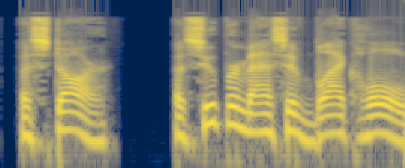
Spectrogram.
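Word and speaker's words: Sagittarius A*: At its very heart lies Sagittarius A, pronounced a star, a super massive black hole with a mass over 4 million times that of our sun.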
